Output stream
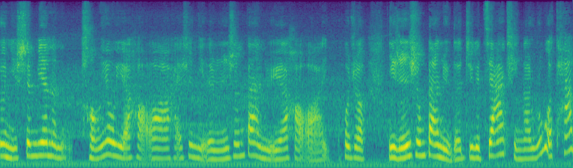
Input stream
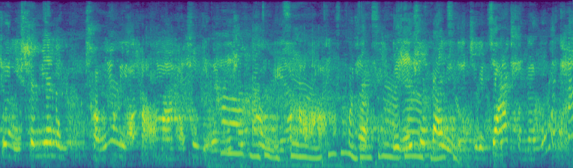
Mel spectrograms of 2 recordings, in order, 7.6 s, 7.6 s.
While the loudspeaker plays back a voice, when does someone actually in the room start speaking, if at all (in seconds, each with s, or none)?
2.8 s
